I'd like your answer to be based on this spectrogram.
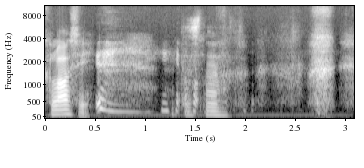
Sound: laughing

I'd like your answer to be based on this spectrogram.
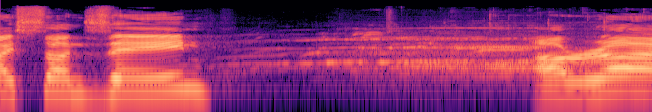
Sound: audience clapping and cheering

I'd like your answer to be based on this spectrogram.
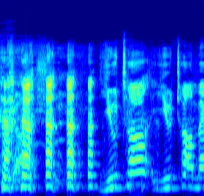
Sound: laughing

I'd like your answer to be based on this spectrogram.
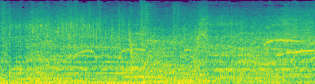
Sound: people screaming

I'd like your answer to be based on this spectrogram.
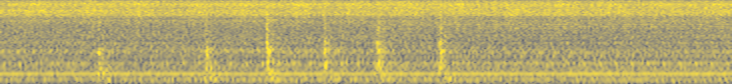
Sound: plank tapping

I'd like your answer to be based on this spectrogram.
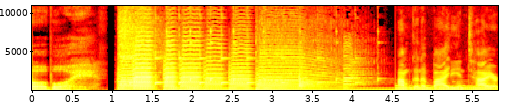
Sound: Mario Sunshine Death Sound

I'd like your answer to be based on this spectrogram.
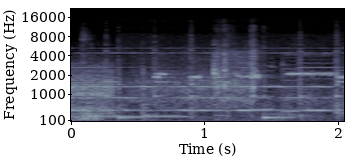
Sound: camera shutter

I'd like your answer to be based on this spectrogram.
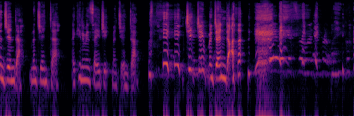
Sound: laughing

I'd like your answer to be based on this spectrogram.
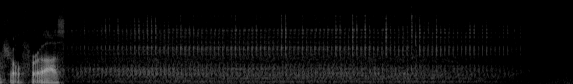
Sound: projector whirl

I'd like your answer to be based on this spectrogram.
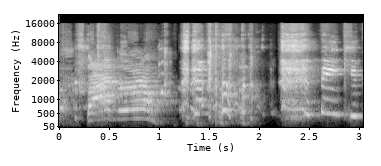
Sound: laughing

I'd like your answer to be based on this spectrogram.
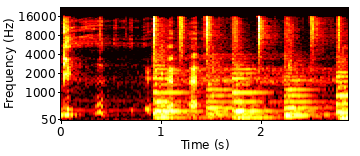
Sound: laughs

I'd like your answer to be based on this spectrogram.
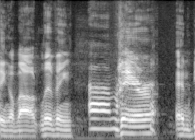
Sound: laughter

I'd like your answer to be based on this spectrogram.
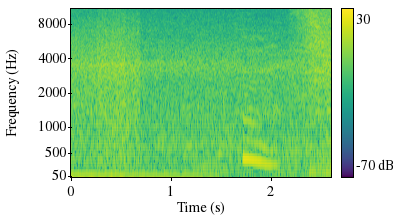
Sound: yawns; electric zapping

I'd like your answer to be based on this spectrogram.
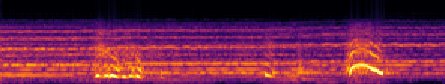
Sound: crying

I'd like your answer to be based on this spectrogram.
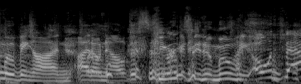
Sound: laughter

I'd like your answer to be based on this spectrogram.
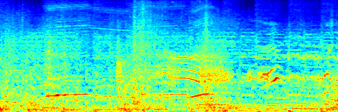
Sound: grunting

